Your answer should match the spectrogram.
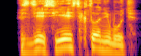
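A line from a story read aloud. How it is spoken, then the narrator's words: Muffled shout through cloth. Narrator (Russian): закричал я через засаленную ткань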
